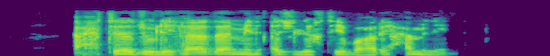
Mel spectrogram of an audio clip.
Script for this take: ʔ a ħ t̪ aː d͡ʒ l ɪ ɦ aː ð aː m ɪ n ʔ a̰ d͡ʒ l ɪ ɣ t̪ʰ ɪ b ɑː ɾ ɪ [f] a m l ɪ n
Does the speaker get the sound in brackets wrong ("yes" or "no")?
yes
